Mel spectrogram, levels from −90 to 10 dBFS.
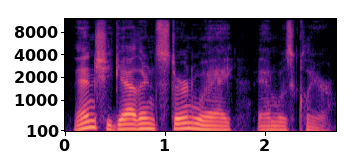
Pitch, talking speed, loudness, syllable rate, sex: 130 Hz, 175 wpm, -15 LUFS, 4.4 syllables/s, male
